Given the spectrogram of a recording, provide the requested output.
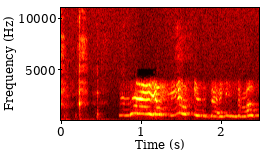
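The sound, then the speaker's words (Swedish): A person from Norrköping crying with joy after winning the Jackpot Super Deluxe prize, a high, wavering, tearful wail that starts after a brief breathy sound and trembles on for a couple of seconds, fairly loud. “fötterna på bordet och typ gråter.”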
